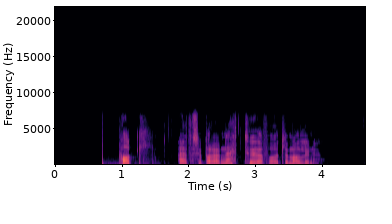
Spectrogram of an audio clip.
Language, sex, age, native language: Icelandic, male, 40-49, Icelandic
